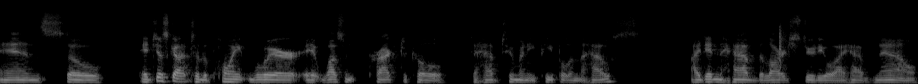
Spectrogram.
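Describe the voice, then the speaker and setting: A man with a Canadian accent, fairly low in pitch, fairly slow, with fairly even intonation. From Toronto, Canada (born in Plymouth, England); Toronto. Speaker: painter; interviewee. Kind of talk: casual interview. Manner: halting, many fillers. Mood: relaxed, reminiscing. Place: home room. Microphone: video call.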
